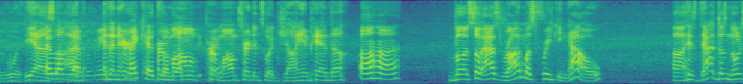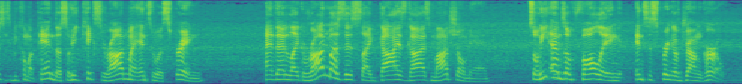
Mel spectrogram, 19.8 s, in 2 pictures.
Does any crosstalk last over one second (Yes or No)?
Yes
